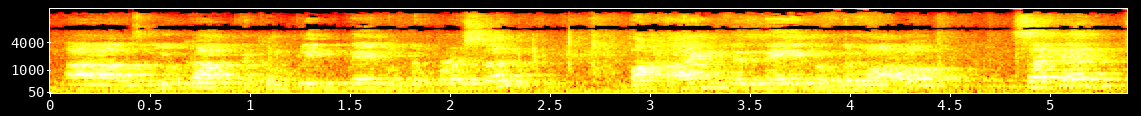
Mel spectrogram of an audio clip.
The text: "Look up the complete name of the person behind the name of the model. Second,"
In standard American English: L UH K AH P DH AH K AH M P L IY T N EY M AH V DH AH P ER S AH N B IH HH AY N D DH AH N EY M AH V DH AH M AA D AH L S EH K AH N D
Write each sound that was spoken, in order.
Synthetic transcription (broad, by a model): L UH K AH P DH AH K AH M P L IY T N EY M AH V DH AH P ER S AH N B IH HH AY N D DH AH N EY M AH V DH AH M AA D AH S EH K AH N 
